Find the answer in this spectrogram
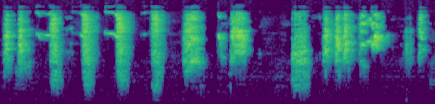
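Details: Javan myna calling insistently, a rapid series of loud harsh squawks and rasping chatters delivered almost without pause, with a few short whistled inflections mixed in.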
